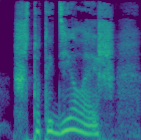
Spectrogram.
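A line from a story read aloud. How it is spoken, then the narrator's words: Hissed through a smile. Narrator (Russian): зашипела Глаша, улыбаясь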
